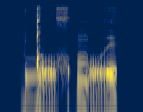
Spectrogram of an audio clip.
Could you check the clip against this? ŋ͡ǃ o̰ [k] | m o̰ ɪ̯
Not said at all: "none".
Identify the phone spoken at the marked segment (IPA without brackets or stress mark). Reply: x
